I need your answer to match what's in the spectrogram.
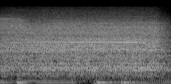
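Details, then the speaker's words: Returned hair dryer just switched on: steady high airy rush over a low motor hum, dipping once then recovering before winding down; it works. "Okay, it works. Now it's time to test it out."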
